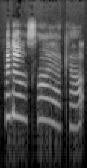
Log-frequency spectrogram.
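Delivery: a dainty high-society greeting; high dainty girl greeting her friend; prim Hitomi voice. Acted. Hitomi character voice.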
